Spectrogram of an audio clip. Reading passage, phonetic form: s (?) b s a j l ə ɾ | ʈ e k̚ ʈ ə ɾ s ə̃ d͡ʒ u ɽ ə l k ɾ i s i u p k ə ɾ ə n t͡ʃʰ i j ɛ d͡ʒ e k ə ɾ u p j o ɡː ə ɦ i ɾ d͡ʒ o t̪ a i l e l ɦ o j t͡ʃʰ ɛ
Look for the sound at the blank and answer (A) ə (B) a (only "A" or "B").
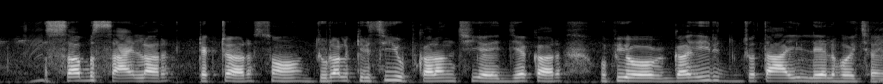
A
